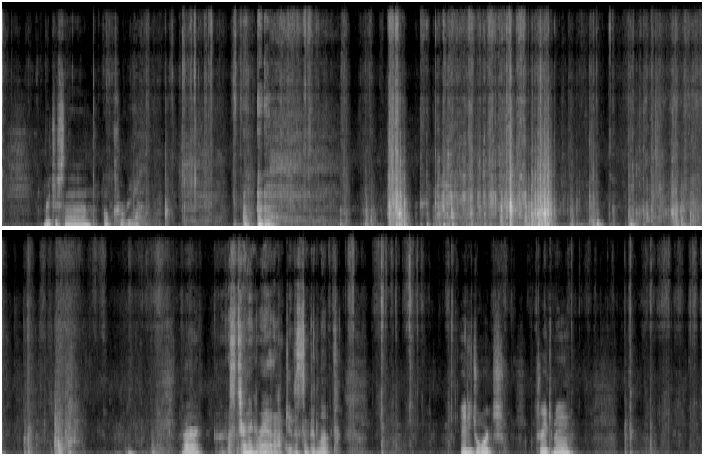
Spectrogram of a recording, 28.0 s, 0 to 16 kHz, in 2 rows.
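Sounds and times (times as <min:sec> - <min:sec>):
packaging rustling and tearing: 0:07.7 - 0:11.5.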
